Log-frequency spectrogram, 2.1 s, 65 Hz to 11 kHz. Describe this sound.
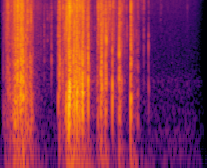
footsteps - ice 04
Walking on a pile of ice cubes while wearing mud boots.
feet, crunch, walking, crunchy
